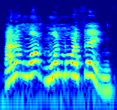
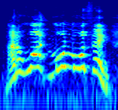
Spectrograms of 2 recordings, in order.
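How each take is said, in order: First: Exasperated protest. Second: Much higher, near-whining repeat; higher exasperated wail. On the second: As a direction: wail it, fed up. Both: Retold or imitated.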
